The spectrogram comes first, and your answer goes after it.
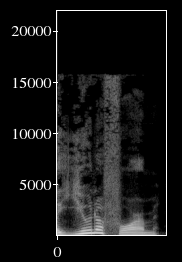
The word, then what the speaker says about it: uniform: next word for example we say a uniform because uniform starts with a you sound but an umbrella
